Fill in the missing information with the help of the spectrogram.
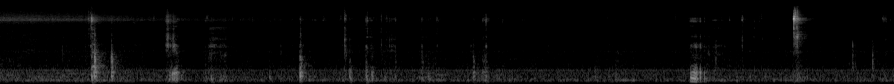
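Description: Handling sounds at a plate of lobster: scattered sharp clicks and taps, about seven of them, the loudest near the end, over a faint steady hum.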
